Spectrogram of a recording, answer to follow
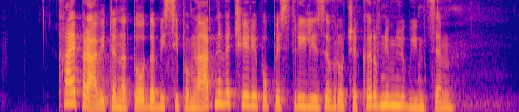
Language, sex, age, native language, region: Slovenian, female, 60+, Slovenian, Central Slovenia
